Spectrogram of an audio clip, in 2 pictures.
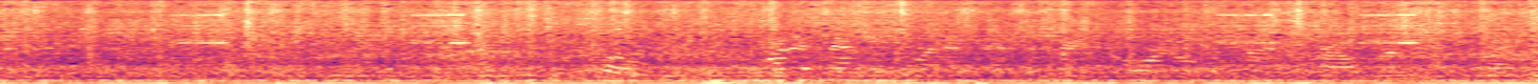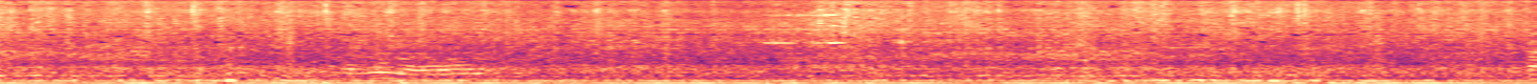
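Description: A steady low mechanical hum with a constant hiss above it, and one sharp click about three and a half seconds in.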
